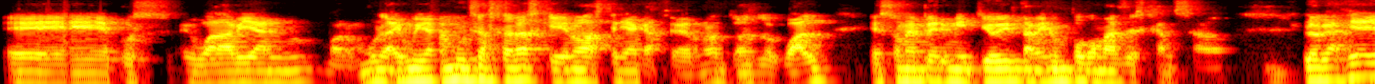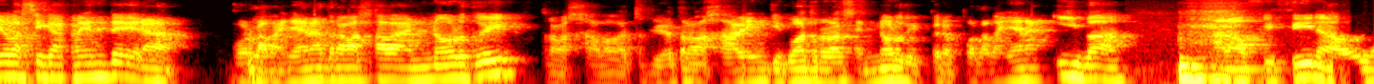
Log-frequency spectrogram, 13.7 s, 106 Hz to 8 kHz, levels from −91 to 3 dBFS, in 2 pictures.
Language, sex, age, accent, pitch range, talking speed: Spanish, male, 20-39, Spanish, 110-130 Hz, 245 wpm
